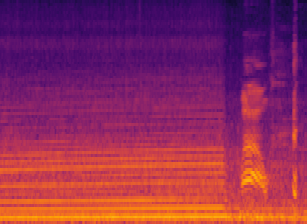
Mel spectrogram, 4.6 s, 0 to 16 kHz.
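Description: A BMW Z4 M Coupe with its naturally aspirated S54 engine accelerates, a loud steady harmonic engine drone rising in pitch for several seconds, then easing off as a voice speaks over the cabin noise.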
